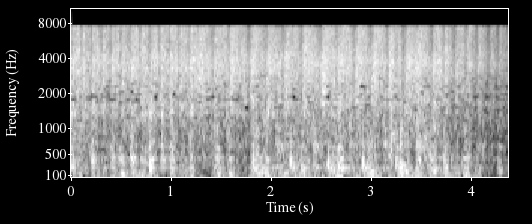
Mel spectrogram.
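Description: A sanding block rubbed back and forth over the kayak's plastic hull in quick, even strokes, roughening the plastic so the glue for the transducer pad will stick.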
